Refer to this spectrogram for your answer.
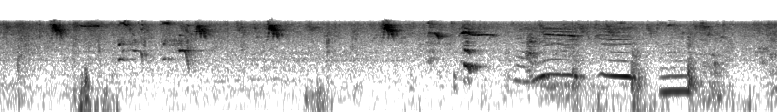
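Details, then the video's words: Puppies whining: short, tonal whimpers, some flat and some slightly bending, cluster in the latter half over a steady noisy background with scattered knocks and rustles. "amazing puppies‼️"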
